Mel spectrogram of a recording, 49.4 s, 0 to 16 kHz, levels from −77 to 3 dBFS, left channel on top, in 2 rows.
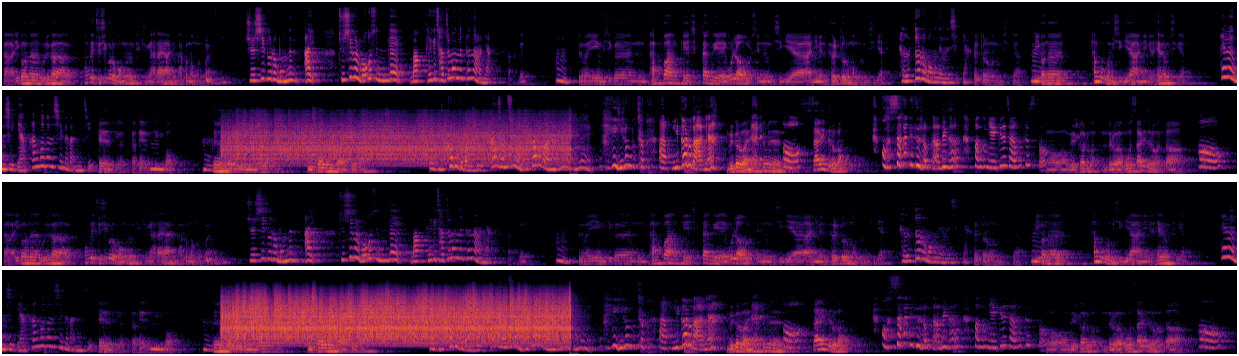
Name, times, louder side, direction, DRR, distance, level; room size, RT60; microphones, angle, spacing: voice 1, 0.0-4.2 10.1-10.5 11.5-17.7 19.4-21.3 21.8-23.7 26.6-28.1 28.9-30.4 30.8-32.1 37.4-37.5 38.3-38.5 39.2-40.4 40.9-41.6 45.6-48.4, left 1 dB, 40° left, 7 dB, 1.2 m, -35 dB
voice 2, 4.1-4.5 4.9-9.9 11.1-11.4 17.9-19.4 20.6-20.9 24.4-26.6 27.7-28.1 28.7-28.9 33.2-39.1 39.7-39.8 40.3-40.7 42.1-45.7 48.6-49.1, left 5 dB, 80° left, 11 dB, 0.6 m, -32 dB
sound 1, 29.1-36.1, right 9 dB, 80° right, 0.6 m, -24 dB
21.5 x 9.7 x 6.4 m, 1.2 s
head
